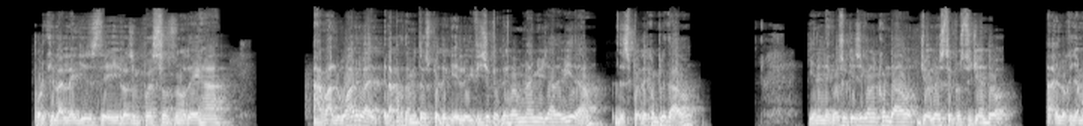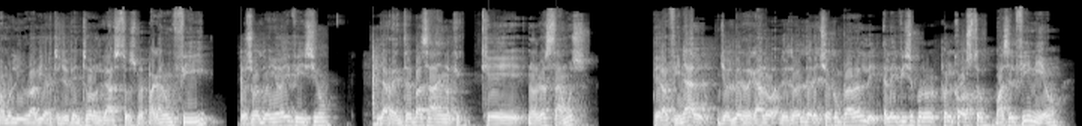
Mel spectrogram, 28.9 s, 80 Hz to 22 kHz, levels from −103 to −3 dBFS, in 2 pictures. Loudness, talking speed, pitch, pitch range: -14 LUFS, 195 wpm, 105 Hz, 95-115 Hz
